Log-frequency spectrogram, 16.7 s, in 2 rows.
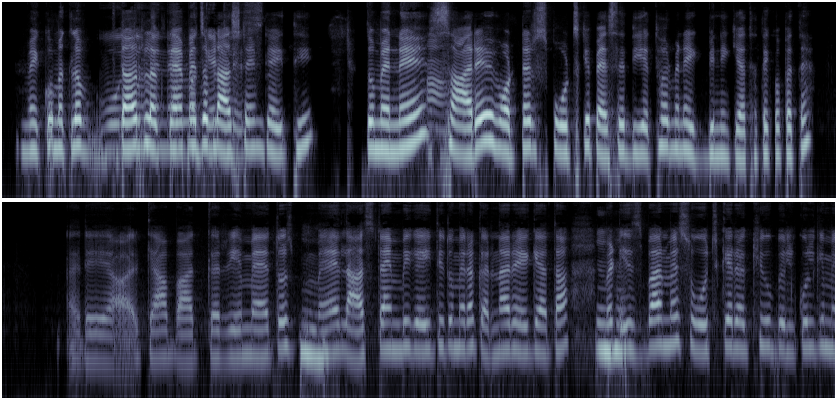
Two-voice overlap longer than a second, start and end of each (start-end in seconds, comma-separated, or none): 1.0-2.7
